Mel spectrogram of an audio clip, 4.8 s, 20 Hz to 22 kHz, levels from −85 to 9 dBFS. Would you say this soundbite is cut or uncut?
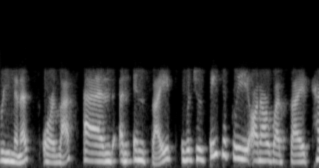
cut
